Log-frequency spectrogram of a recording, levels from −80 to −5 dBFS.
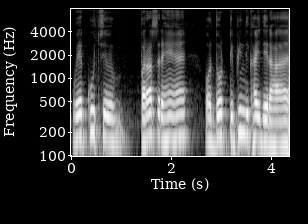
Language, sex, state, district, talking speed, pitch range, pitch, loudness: Hindi, male, Jharkhand, Deoghar, 165 wpm, 155-175 Hz, 165 Hz, -14 LUFS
